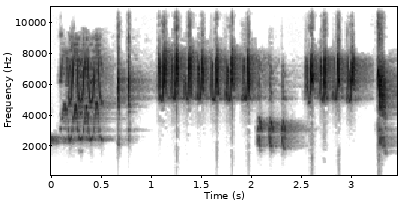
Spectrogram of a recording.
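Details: Narcissus flycatcher, kept as a songbird, pouring out a dense master song with fills: a buzzy warbled burst, then a fast run of high repeated notes, a brief lower trill and more quick high notes.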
